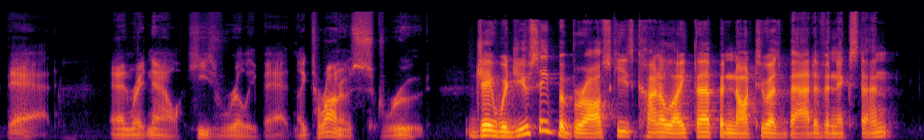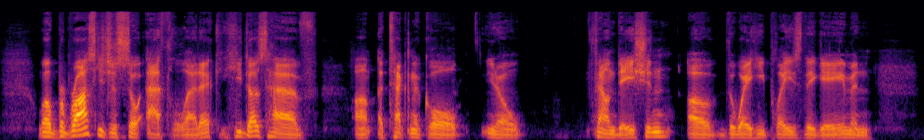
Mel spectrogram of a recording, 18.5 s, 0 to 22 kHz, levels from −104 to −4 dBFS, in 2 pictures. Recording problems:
none

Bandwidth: 15 kHz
